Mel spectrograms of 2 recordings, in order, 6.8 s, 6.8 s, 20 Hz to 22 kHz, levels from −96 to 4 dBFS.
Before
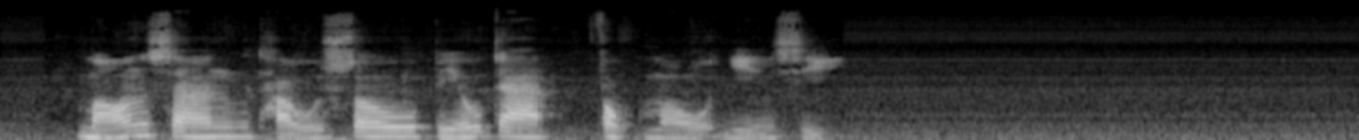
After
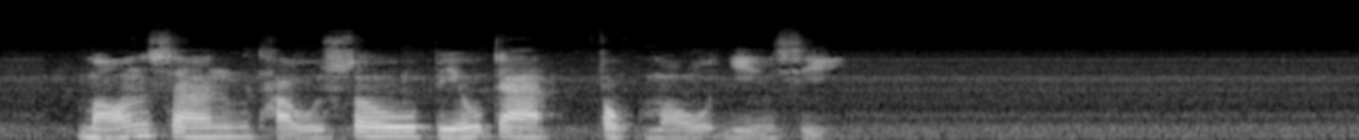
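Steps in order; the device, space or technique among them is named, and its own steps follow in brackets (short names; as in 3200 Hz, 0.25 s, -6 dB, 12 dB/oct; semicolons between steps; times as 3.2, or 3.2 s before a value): kitchen radio (speaker cabinet 170–4300 Hz, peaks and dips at 220 Hz -4 dB, 350 Hz +5 dB, 530 Hz -6 dB, 950 Hz -8 dB, 1400 Hz -6 dB, 2200 Hz +7 dB); gain +5.5 dB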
